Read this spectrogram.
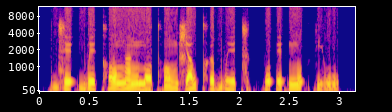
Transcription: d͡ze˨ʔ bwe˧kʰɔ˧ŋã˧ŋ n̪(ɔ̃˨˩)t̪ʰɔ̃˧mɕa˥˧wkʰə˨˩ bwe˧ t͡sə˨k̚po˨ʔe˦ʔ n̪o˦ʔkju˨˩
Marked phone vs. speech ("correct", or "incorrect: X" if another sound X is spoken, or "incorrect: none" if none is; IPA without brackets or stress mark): incorrect: ɔ˨˩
